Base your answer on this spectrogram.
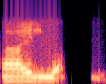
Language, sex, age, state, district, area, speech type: Malayalam, male, 18-30, Kerala, Kasaragod, rural, conversation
